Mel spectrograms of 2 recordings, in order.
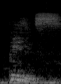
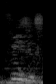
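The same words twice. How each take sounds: First: The word begins without an F sound. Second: The word begins with an F sound. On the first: The speaker calls it wrong. "not physics" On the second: The speaker calls it right. "This P H Y is pronounced as F"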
